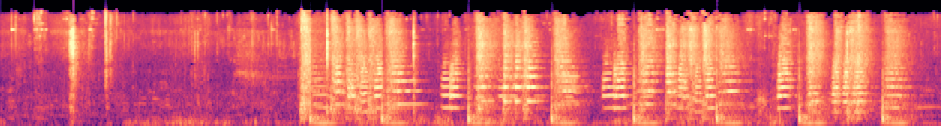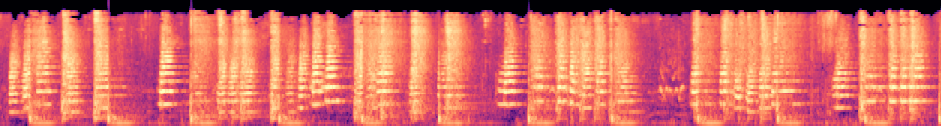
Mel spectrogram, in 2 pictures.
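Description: A brass band starts playing about three seconds in: trumpets and trombones carrying a tune over a steady beat.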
